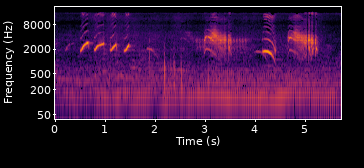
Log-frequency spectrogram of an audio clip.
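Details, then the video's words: Caged Javan pied starling being trained to build its nerve: a run of four quick rising whistled notes, then clicks and rattles, harsh buzzy bursts, and a loud down-slurred whistle near the end. "Melatih Burung sirtu agar mental dor"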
